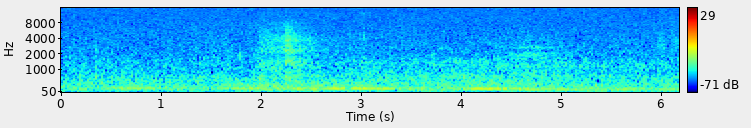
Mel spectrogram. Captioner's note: none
